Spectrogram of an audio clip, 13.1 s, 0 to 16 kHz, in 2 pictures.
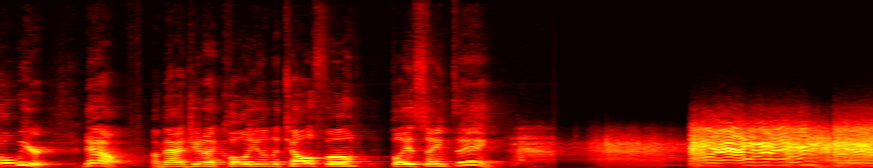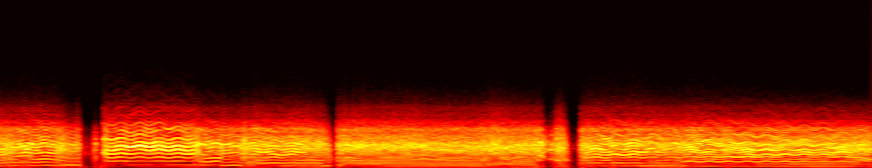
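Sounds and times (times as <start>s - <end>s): distorted electric guitar: 4.2s - 13.0s.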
